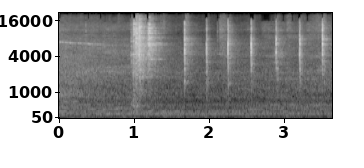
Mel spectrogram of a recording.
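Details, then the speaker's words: Stripped generator engine after flood damage: sharp metallic rod taps about three per second; rod still knocks after replacing it with a new one, so the poor-quality crankshaft is blamed, with excessive connecting rod and crankshaft play; piston, rings and cylinder also loose. "เปลี่ยนก้านใหม่ก็ก็ยังดังอยู่เหมือนเดิมแสดงว่าอ่าแสดงว่าข้อเหวี่ยงเฮตาเป็ดเนี่ยนะครับมันคุณภาพมันไม่ผ่านนะครับ"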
